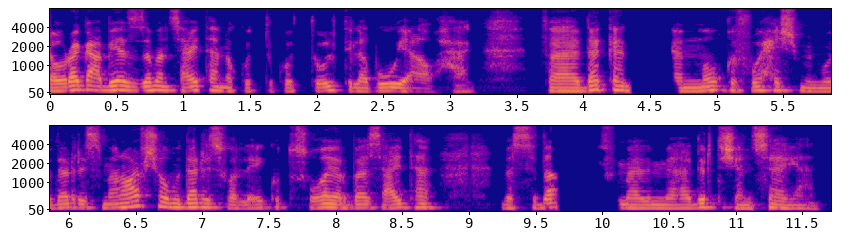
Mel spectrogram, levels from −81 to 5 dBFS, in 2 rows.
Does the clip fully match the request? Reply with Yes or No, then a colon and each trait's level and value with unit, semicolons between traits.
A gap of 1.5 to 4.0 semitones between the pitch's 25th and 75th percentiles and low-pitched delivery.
Yes: average, 2.9 semitones; low, 125 Hz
